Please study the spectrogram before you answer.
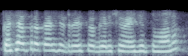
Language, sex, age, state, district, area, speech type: Marathi, female, 18-30, Maharashtra, Hingoli, urban, conversation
